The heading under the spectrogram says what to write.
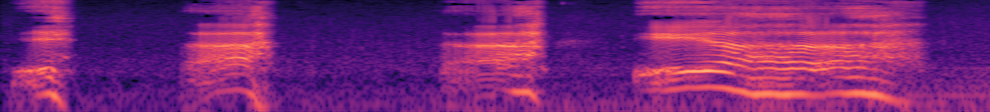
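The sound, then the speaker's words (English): An old man's hideous shriek: three short, strained vocal bursts, then a long, loud wavering cry that sags in pitch before cutting off. No other talking. “The hideous suddenness and inhuman frightfulness of the old man's shriek almost made me faint.”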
